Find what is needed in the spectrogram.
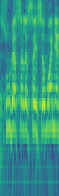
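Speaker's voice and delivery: ordinary talk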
